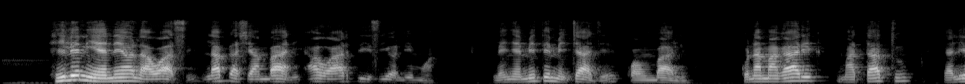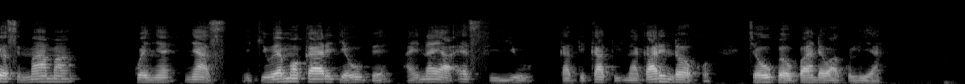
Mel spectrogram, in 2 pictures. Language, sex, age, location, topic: Swahili, male, 36-49, Nairobi, finance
